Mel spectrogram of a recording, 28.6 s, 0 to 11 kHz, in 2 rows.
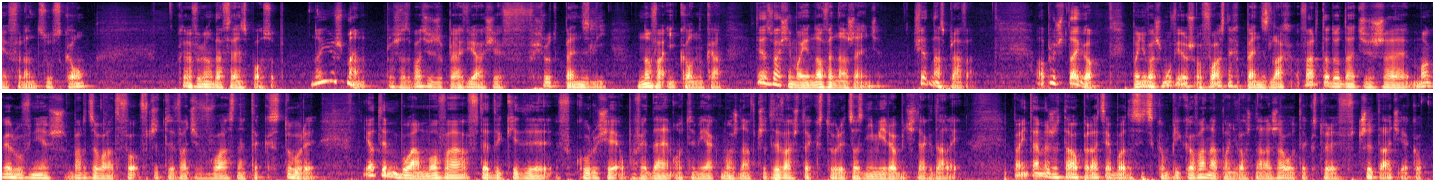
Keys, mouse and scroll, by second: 0.2 click, 3.0 click, 11.7 middle click, 14.9 middle click, 19.6 click, 20.9 click, 27.6 click, 28.5 click.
